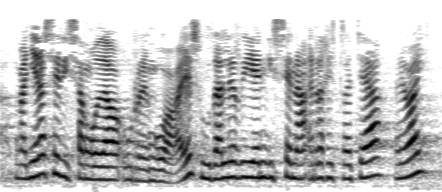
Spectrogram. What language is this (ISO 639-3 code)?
eus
